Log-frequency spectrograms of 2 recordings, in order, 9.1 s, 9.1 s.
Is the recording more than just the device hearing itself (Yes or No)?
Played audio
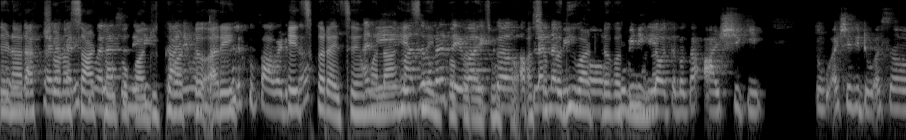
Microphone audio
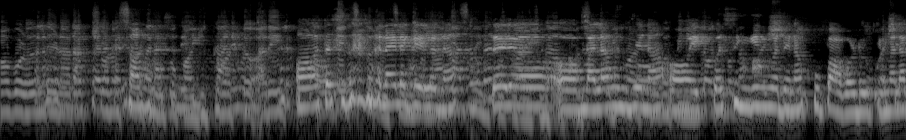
Yes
